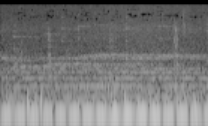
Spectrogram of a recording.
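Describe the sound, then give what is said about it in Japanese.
A gold pocket watch with a chain and a mirror inside its lid, its hands moving counterclockwise, ticks steadily, its small regular clicks over a low, pulsing background hum, with no voices. “その懐中時計は金色に輝いていて蓋の内側に鏡がついていたしかも針が反時計回りに動いているうわー何これこんな懐中時計初めて見た”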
